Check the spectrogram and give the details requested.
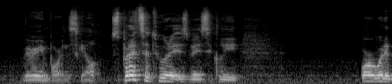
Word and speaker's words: sprezzatura: to the concept of sprezzatura this wonderful delicious italian word that just rolls off your tongue especially if you want to roll your r's very important skill sprezzatura is basically or what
